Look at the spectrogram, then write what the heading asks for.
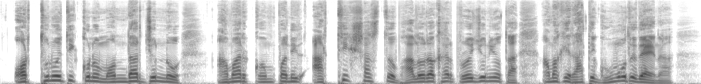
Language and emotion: Bengali, fearful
